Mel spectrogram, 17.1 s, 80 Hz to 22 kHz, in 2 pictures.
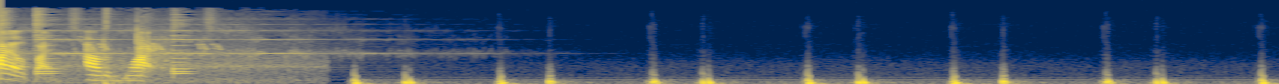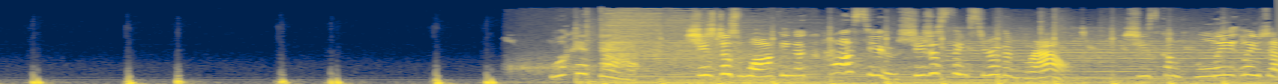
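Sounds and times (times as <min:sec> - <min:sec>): heartbeat thumps: 0:02.4 - 0:12.0.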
